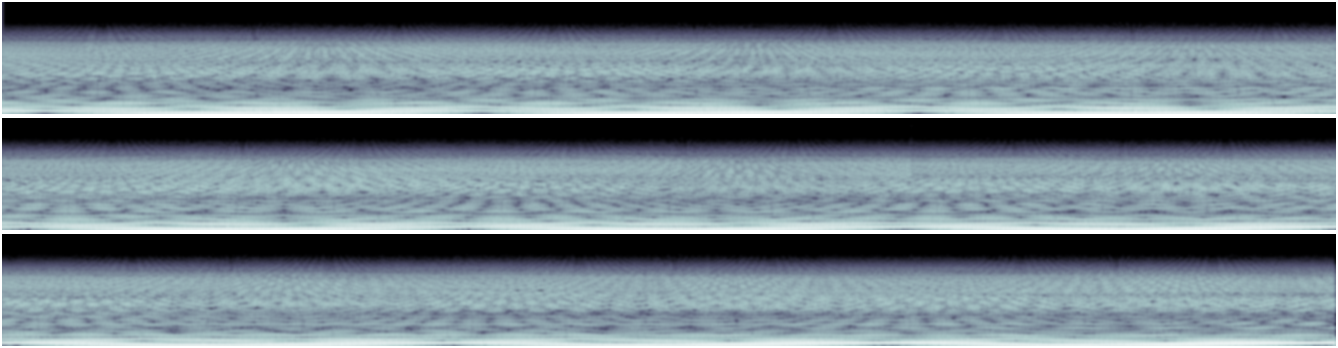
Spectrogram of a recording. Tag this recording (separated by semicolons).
effect; synth; noise; analogue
